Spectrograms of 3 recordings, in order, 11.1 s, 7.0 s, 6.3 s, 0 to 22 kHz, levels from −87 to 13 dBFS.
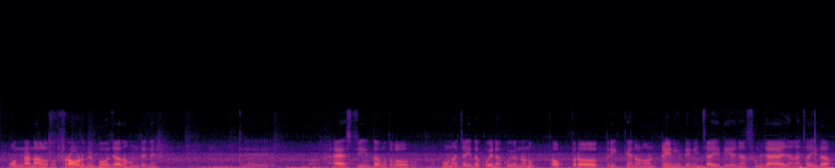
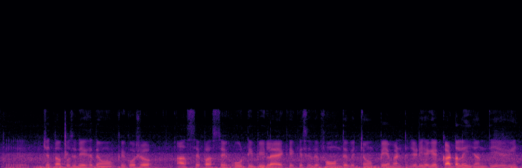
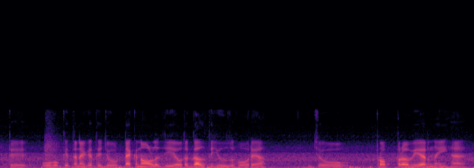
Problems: constant background noise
